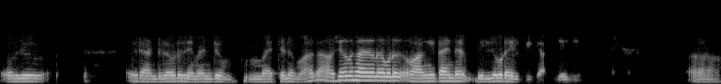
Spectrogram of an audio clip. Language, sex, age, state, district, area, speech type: Malayalam, male, 30-45, Kerala, Palakkad, urban, conversation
